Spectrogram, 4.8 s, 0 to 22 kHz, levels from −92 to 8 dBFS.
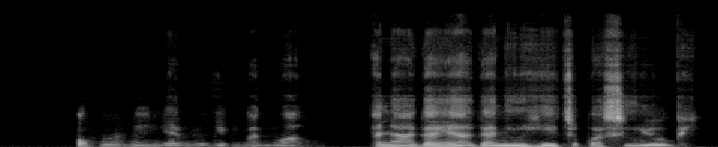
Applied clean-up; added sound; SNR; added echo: neural mask model DeepFilterNet 3.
